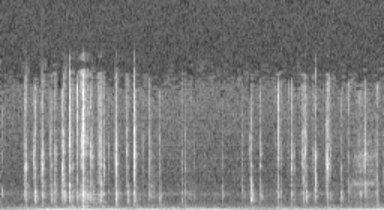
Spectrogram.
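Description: Someone types on a computer keyboard, entering a high school name on an application form: rapid, close, steady keystrokes with a few brief pauses, no talking.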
